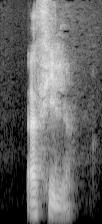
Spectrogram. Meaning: aphyllous
- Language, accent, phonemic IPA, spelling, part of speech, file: French, France, /a.fil/, aphylle, adjective, LL-Q150 (fra)-aphylle.wav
